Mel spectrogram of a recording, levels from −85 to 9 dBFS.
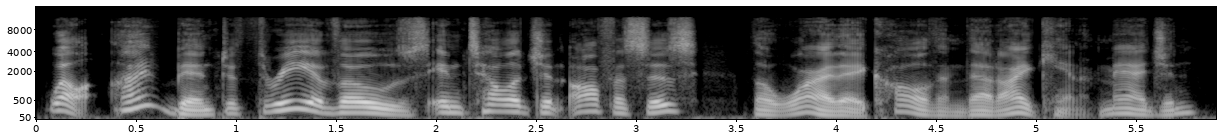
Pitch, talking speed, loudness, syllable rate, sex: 140 Hz, 175 wpm, -19 LUFS, 5.3 syllables/s, male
